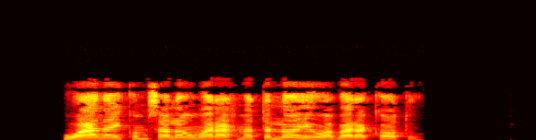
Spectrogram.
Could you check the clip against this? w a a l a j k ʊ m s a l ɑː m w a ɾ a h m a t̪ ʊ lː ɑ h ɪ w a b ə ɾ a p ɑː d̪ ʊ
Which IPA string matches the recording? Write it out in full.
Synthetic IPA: w a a l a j k ʊ m s a l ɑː m w a ɾ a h m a t̪ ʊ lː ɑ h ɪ w a b a ɾ a k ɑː t̪ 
